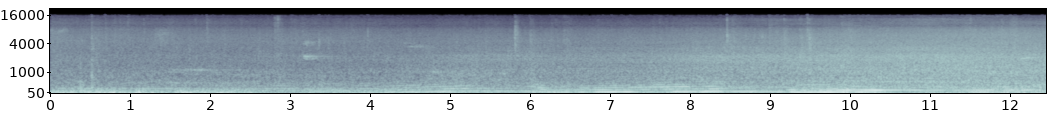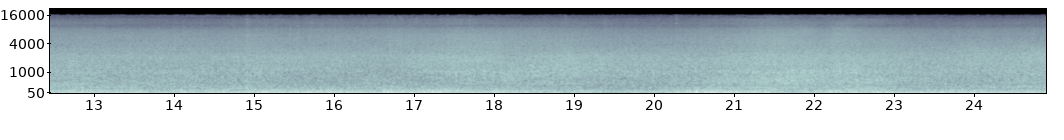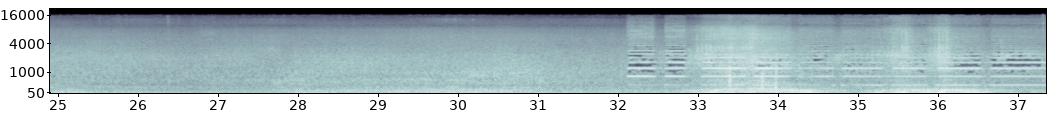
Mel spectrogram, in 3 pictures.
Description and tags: This is a traffic atmosphere from Sofia city with loud horn at the end.
city-traffic, city-recording, car-horn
